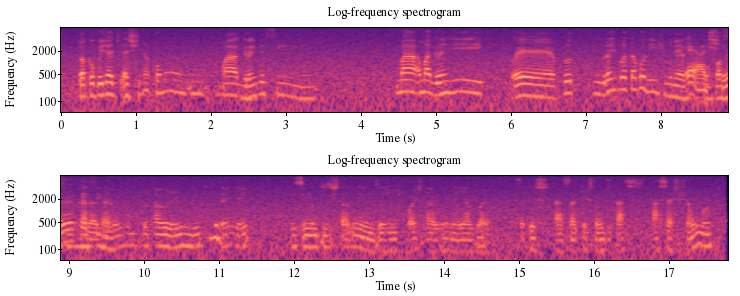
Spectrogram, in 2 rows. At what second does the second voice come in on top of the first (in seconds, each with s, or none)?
8.3 s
